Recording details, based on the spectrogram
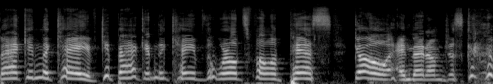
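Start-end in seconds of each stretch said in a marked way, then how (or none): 0.0-3.9 loud, high-pitched, full-tilt yelling. During a tabletop game, a player's character runs off yelling. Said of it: "and I'm I'm yelling".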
